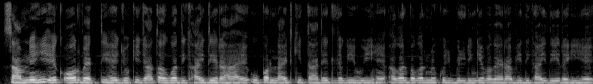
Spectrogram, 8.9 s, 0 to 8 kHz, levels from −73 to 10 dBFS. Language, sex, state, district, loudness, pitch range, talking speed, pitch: Hindi, male, Bihar, Gaya, -18 LUFS, 175-200 Hz, 210 wpm, 185 Hz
